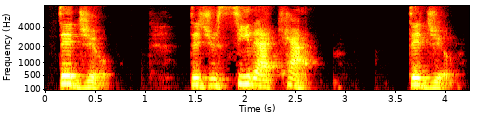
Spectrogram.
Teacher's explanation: can change the D plus Y to a J sound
